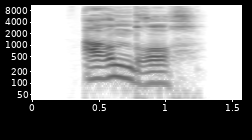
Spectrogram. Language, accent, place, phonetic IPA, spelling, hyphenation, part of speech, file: German, Germany, Berlin, [ˈaʁmˌbʁʊx], Armbruch, Arm‧bruch, noun, De-Armbruch.ogg
- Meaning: arm fracture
